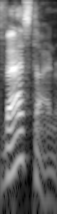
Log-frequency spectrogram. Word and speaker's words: Vastine: No, you pronounce my last name wrong. It's Vastine, right? Yeah. What do I say? Like Vastine?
